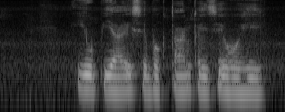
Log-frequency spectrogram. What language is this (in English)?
Bhojpuri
